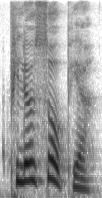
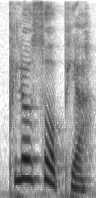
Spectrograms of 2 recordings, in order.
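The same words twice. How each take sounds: No difference in how they are said.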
